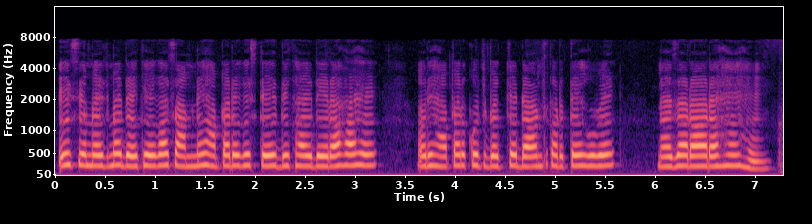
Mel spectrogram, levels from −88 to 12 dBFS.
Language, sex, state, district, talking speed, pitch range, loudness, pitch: Hindi, female, Rajasthan, Jaipur, 200 wpm, 225-235 Hz, -13 LUFS, 230 Hz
